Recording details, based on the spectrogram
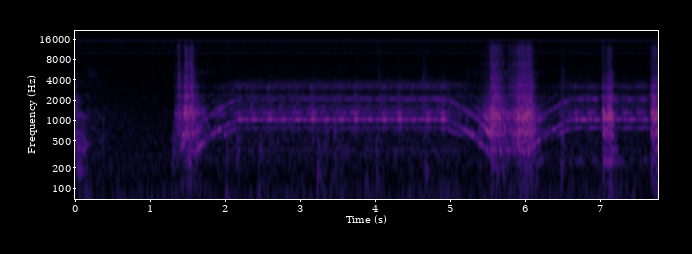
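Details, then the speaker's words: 85-year-old Alba 1A metal shaper retrofitted to CNC, X-axis stepper motor run at about 60–65 V, machine well-oiled and stiff toward travel end: whine climbs, holds, falls with sharp clacks; motor skipping steps, owner suspects insufficient torque. "sitting here you're losing steps here which is bad the machine is well-oiled it works another step lost"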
